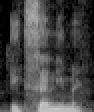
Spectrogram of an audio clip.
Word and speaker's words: exánime: Otra palabra es examíname, de la palabra, exánime, acento en la A, exánime, que significa sin señal de vida o sin vida, exánime.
